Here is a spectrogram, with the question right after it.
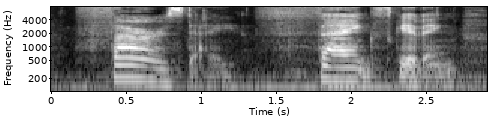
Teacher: your voice turns off you don't feel the vibration of your voice box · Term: soft th sound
